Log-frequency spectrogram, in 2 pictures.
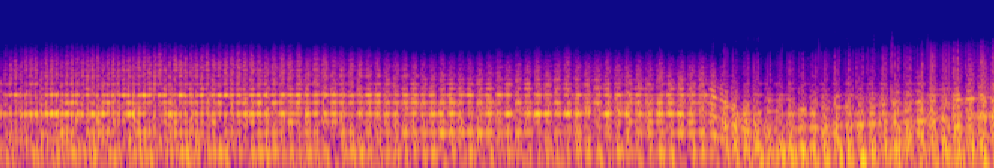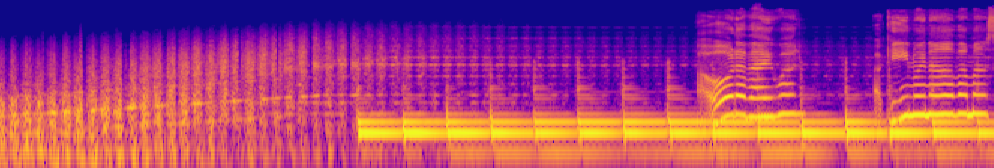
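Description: A band's new single plays loud with no talking, opening on effect-heavy, wavering instruments and a rising sweep, then kicking into dense distorted chords with sharp bright bursts near the end.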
